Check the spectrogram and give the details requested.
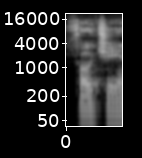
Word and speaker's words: Fauci: Some obscure person named Anthony Fauci, I think is how you pronounce it, Fauci, and I'm going to show his information in a second.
